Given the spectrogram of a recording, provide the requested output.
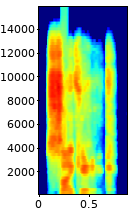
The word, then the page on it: psychic: British English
